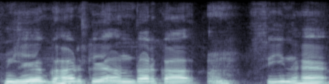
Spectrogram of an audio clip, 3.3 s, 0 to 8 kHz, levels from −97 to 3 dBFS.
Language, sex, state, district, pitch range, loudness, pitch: Hindi, male, Bihar, Katihar, 130-140 Hz, -15 LUFS, 135 Hz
